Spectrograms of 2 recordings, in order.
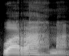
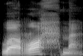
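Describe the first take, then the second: First: The r is light and the vowel after it is open. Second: The r is heavy and the vowel after it is dark. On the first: The speaker calls it wrong. "ভুলটি হলো ওয়া রাহমা" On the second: The speaker calls it right. "র মোটা করে"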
